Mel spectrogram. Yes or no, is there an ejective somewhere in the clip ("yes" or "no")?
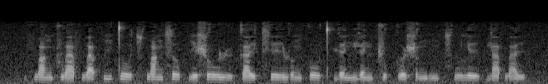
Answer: no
